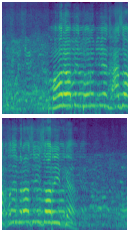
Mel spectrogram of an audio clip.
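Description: A man chants in a long, drawn-out voice through a microphone.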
